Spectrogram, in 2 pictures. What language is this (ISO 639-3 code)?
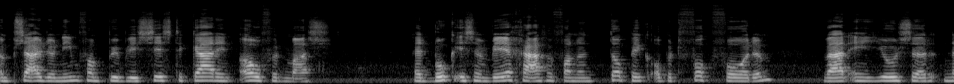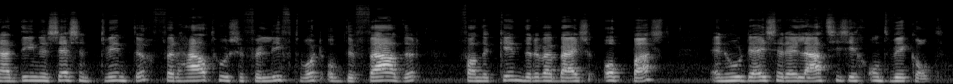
nld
